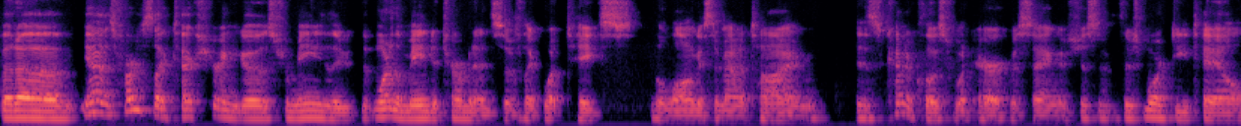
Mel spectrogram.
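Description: A medium-pitched man in an ordinary speaking voice talks with ordinary pitch variation and hardly any pauses. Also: fairly quick pace. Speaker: game artist. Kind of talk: casual interview chat.

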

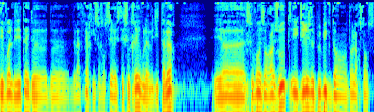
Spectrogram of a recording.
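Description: In a normal speaking voice, a man talks at a fairly quick pace and fairly low pitch, his intonation fairly even but his loudness swinging widely. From Paris. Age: 30s. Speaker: inmate debate participant. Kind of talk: debate questions. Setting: prison hall with audience.

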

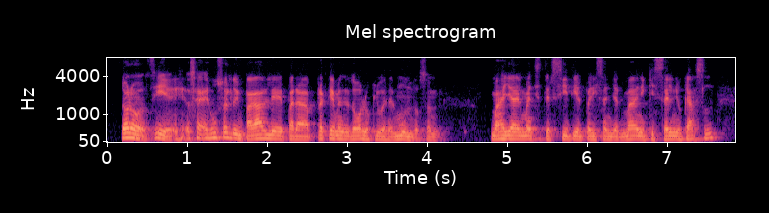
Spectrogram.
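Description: A man's medium-pitched voice races along very quickly, its intonation fairly level. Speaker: football podcast host. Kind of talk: casual chat. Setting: remote recording from home. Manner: halting, many repetitions.

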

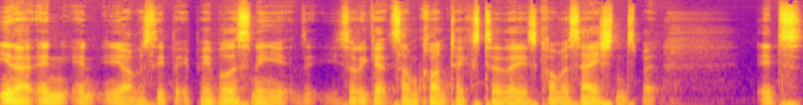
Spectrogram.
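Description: Fairly quick speech from a man with a fairly low pitch in an Australian accent, ordinary pitch variation, and a very clean recording with a silent background. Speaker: podcast host. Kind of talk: casual chat. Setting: apartment.

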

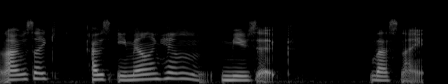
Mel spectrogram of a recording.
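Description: A woman's normal speaking voice, fairly high in pitch, with fairly even intonation at a moderate pace. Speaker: college music student and podcaster. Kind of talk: casual solo chat. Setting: home recording. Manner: rambling with many fillers.

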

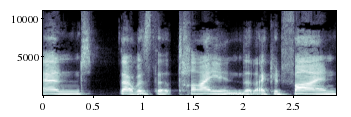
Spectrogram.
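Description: The background is quiet. A woman speaks with a slight rural Australian accent. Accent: Australian, slight country twang. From Townsville, Australia. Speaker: artist and choreographer. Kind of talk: interview conversation.

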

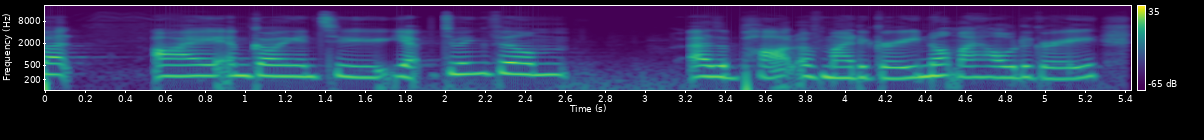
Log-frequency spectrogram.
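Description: A woman with an Australian accent, high pitch, monotone flat intonation, and long, frequent pauses. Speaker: podcast co-host, university student. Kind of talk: casual chat.

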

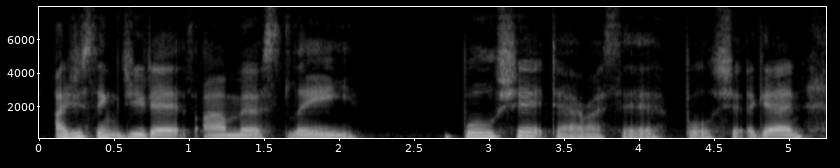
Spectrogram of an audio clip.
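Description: Here a woman speaks with a very deep, low pitch and a dark, mellow tone. Her intonation is lively, though her pace is fairly slow. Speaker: doula and podcaster. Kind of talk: solo podcast monologue. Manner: informal, friendly; struggles to pronounce some words.

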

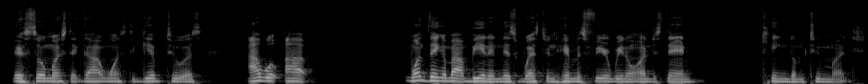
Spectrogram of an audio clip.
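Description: A man with fairly even intonation and long, frequent pauses. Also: medium pitch for a man, moderate pace. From North Carolina, Fayetteville. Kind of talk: faith discussion.

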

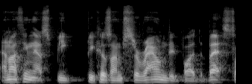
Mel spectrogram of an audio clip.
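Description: Heard on a very clean recording with a silent background, a man with an English accent speaks in a fairly low, bright, sharp voice with fairly even intonation. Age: 50s. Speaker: NHS estates director. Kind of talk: interview. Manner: repeats words, hesitant.

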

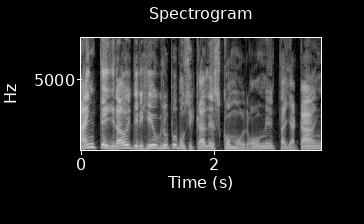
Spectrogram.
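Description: Speaking in a Costa Rican accent, a man with a fairly high pitch and lively intonation keeps a moderate pace, the sound dry and close with no echo. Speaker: podcast host, university professor. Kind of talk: read-out biography; interview. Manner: halting, repeats words.

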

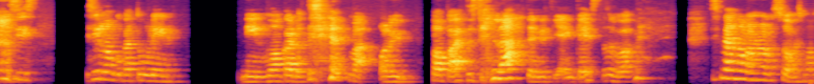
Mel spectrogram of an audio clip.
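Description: Using a plain, everyday voice, a woman of medium pitch speaks with lively intonation. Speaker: history student, former exchange student. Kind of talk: casual chat. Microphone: poor sound quality.

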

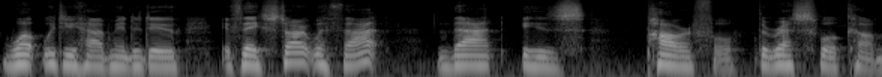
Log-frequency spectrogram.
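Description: A woman speaks at a fairly slow pace in a very deep, low voice with fairly even intonation, recorded very cleanly against a silent background. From Toronto, Canada. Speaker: prophetic minister. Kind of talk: interview.

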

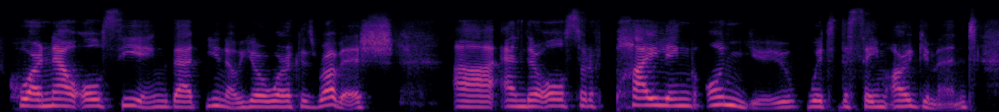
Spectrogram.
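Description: A woman with an Eastern European accent talks with ordinary pitch variation against a quiet background. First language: an Eastern European language. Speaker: postdoctoral researcher. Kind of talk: casual interview. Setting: online call.

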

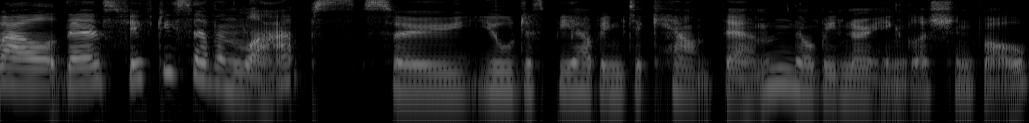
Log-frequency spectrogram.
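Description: Speaking at a moderate pace, a woman with an unremarkable speaking voice uses lively intonation at a fairly low pitch. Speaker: podcast host. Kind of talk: casual chat.

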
